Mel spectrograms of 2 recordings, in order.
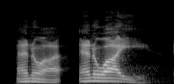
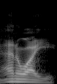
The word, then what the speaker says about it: Anoa'i: So the Anoa'i family, and Anoa'i is how they are pronouncing it, Anoa'i, is a family of professional wrestlers originating from American Samoa.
